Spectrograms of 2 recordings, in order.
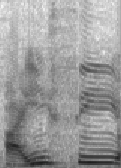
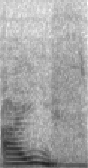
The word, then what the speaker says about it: I-eece: have trouble pronouncing it they're like icy or or you know something weird but i like it because it's something somebody will always remember because they go what's that girl's name she's got that really really weird difficult name to pronounce and it's ice for those who don't know how to pronounce it where were you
